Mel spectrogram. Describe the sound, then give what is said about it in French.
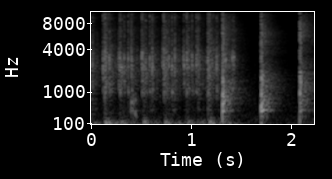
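Rapid, clacky typing on a Q95 mechanical keyboard, fairly loud, with a quick run of keystrokes followed by a few sharper, spaced-out presses near the end. No one speaks. “Le son euh, du q 95 euh, euh”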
